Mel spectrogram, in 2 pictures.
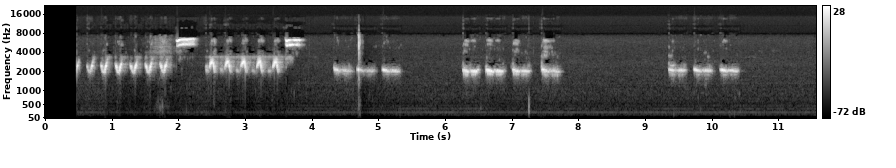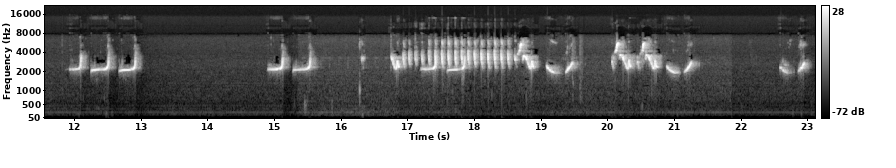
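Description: A songbird singing in repeated phrases of quick whistled notes with short pauses between them, including some rising slurred notes and a fast trill about two-thirds of the way through.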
